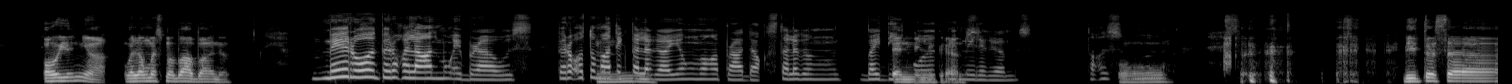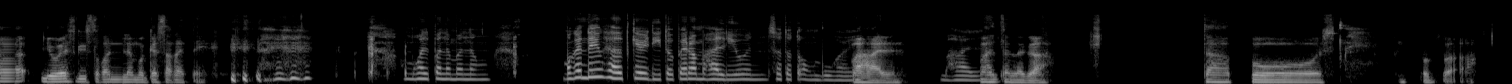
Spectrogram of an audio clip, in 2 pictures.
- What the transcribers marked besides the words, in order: tongue click; laugh; chuckle; drawn out: "Tapos"
- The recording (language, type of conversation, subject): Filipino, unstructured, Paano ka magpapasya kung matutulog ka nang maaga o magpupuyat?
